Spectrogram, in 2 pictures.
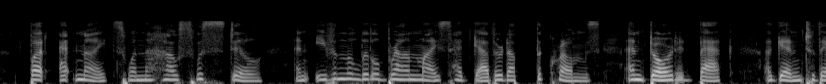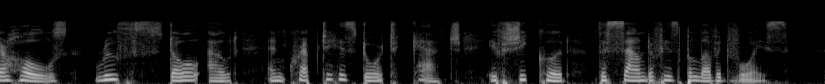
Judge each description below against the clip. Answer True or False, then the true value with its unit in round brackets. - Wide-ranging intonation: False (4.1 semitones)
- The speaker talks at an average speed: True (160 wpm)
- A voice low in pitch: False (190 Hz)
